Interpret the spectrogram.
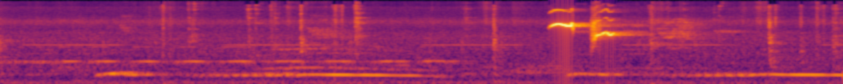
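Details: A dove's long low cooing fills the background until a male cinereous tit, singing as a lure, cuts in with a sharp pair of high, ringing whistled notes.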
